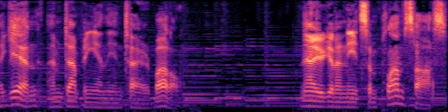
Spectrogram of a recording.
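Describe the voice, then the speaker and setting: Over music in the background, a man with a very deep, low voice speaks very slowly, with very wide pitch swings and hardly any pauses. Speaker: cooking channel host. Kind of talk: cooking tutorial narration.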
